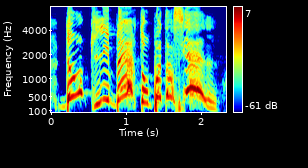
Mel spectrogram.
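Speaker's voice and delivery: slow, high-pitched rallying cry; preacher's shout. Real, not acted. Preacher urging congregation to free their potential, shouting. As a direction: cry out the command, drawn out.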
